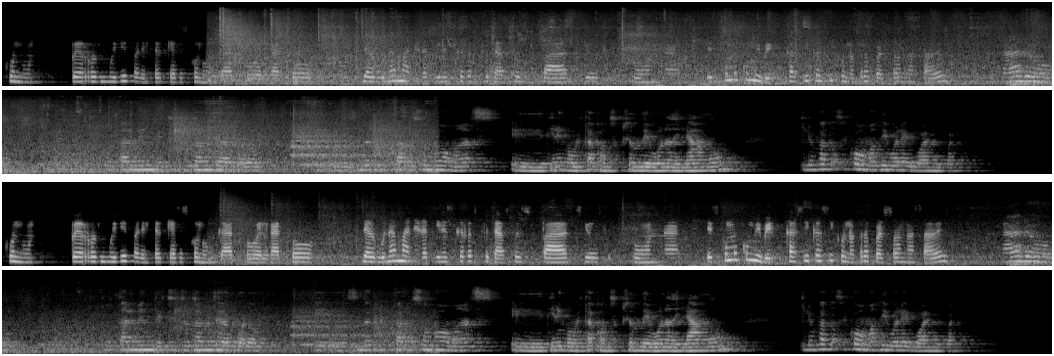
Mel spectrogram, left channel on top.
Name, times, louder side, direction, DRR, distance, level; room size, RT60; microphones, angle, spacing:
voice 1, 0.7-3.1 3.6-6.0 6.3-6.8 7.0-9.5, right 5 dB, 45° right, 20 dB, 0.4 m, -23 dB
sound 1, 2.0-14.9, left 5 dB, 75° left, 0.5 m, -33 dB
voice 2, 10.0-10.7 11.5-13.1 13.6-17.7 18.5-20.0, equal, ahead, -1 dB, 2.8 m, -28 dB
18.5 x 7.3 x 3.3 m, 0.69 s
head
